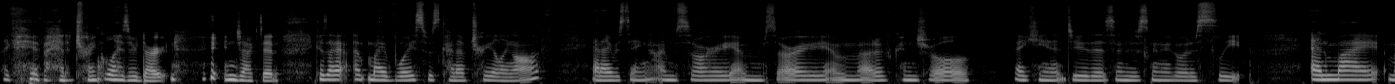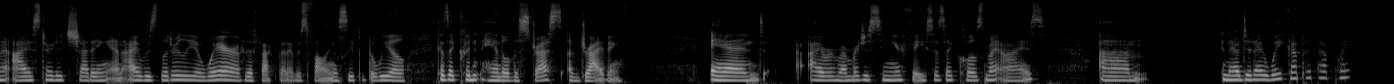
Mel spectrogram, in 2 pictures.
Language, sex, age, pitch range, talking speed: English, female, 20-39, 185-225 Hz, 195 wpm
